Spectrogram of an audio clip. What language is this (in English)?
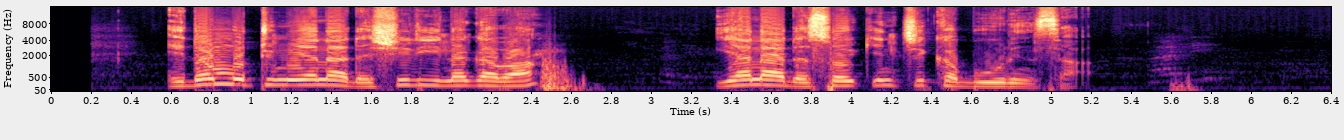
Hausa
